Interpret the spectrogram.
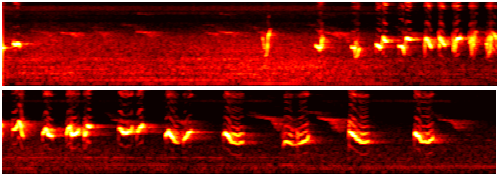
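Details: Sooty-headed bulbul in rapid 'ropel' style song used to coax silent birds into singing: after a low hum, a fast tumbling run of chirpy notes starts, then slows into separate bubbly downslurred phrases.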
